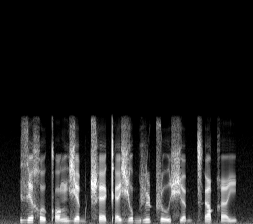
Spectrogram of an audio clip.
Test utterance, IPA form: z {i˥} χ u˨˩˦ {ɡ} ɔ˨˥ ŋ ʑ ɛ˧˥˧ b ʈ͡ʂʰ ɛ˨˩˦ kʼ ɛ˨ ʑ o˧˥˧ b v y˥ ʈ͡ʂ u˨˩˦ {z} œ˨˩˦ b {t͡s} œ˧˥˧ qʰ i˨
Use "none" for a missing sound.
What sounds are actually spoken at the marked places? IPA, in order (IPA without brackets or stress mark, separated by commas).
i˥, kʼ, ɕ, t͡sʼ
